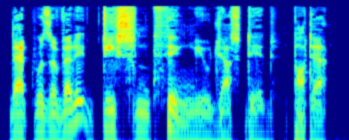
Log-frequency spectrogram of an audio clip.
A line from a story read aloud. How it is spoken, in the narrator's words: Moody said quietly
